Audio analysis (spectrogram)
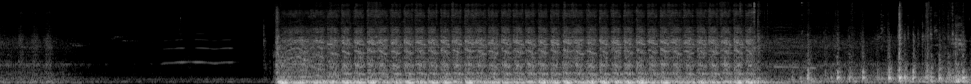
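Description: A Dodge Duster's engine cranks briefly, then catches and starts, settling into a loud, steady run close by with a rough, uneven edge.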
